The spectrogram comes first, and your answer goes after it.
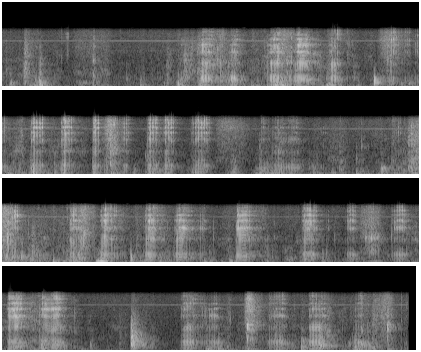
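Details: Pig grunting in rough, short bursts, often bunched into quick runs with brief pauses between, over a faint steady high tone and a muffled indoor background.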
